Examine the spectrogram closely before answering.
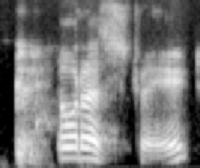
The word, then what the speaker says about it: Torres Strait: Number 7, the pronunciation Torres Strait. And number 8 is Bass Strait. Pronounce with me.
